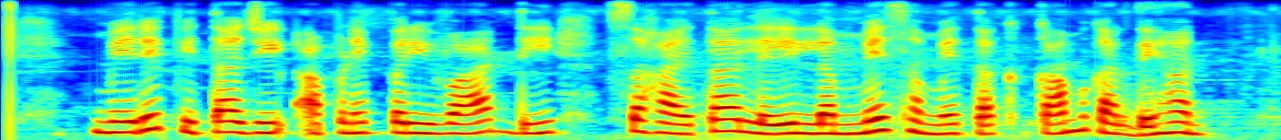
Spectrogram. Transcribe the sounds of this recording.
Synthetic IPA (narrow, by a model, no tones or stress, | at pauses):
meːɾeːpɪt̪aːd͡ʒiːʔa̰ːpɳ̃eːpəɾɪʋaːɾd̪iːsəɦaːjt̪aːləiːləmbeːsəmẽːt̪əkːəmkəɾd̪eːɦən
